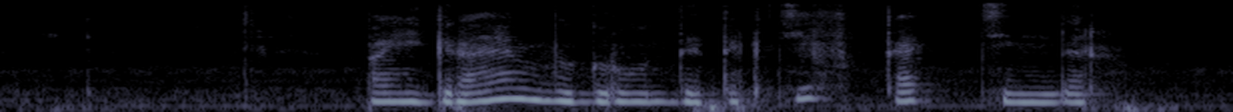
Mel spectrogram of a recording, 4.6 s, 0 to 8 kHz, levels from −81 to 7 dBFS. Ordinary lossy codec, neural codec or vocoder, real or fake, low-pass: AAC, 32 kbps; codec, 16 kHz, 8 kbps, FreqCodec, smaller model; fake; 7.2 kHz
